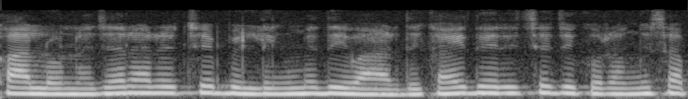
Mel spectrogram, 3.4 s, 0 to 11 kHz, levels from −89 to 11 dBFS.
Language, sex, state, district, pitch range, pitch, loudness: Rajasthani, female, Rajasthan, Churu, 185-205 Hz, 195 Hz, -10 LUFS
